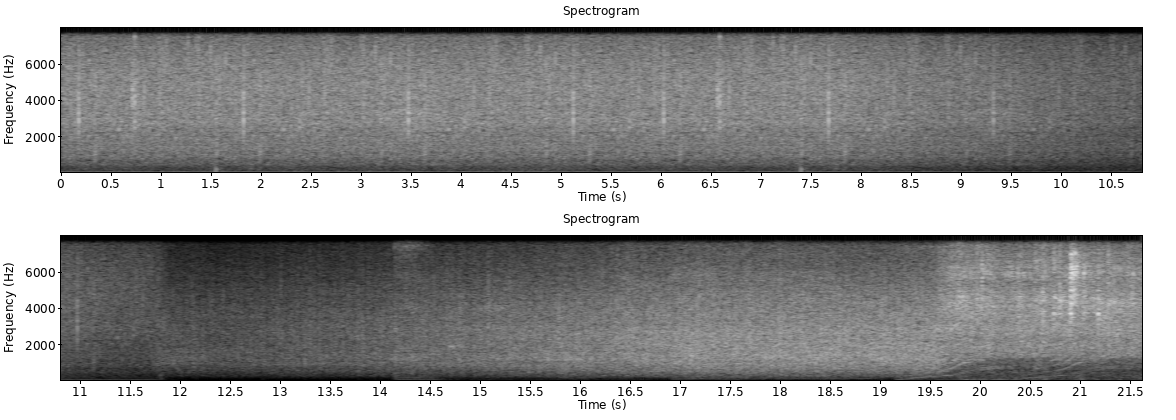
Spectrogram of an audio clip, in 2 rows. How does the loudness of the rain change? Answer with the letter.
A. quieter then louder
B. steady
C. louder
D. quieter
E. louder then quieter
A.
